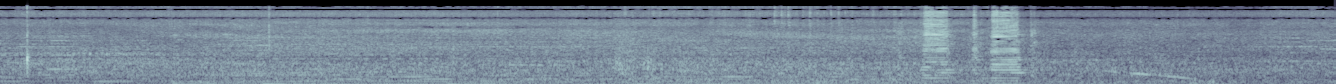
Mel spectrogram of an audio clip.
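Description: A heavy truck's diesel engine rumbles as it passes close, with tyre noise on the wet road. A horn toots in two short blasts about seven seconds in.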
